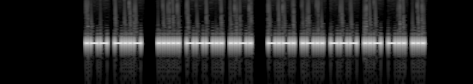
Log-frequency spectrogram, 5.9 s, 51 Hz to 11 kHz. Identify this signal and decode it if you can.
Morse code, heard as a keyed tone, about 40 wpm, 700 Hz. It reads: WX 58F CLOUDS
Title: Practice QSO - Exchange 2 - Info - 40wpm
